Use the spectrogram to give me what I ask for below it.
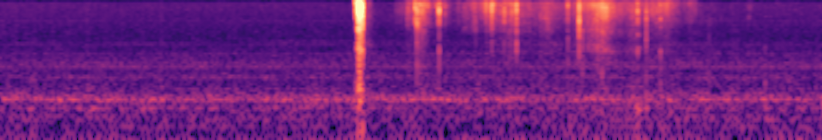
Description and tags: Peeling a Banana
I recorded the initial opening of a banana.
